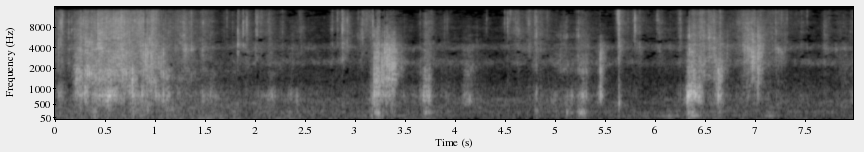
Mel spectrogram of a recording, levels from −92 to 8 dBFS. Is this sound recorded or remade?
recorded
